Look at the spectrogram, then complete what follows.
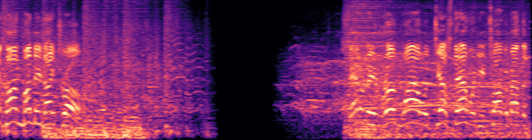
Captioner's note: crowd cheering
